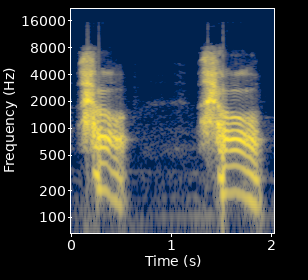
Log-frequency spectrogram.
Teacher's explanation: اس کو حلق سے نکالیں گے، اور یہ بڑا ہا ہے، اس کو اس طریقے سے بولیں گے ہا ہا۔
